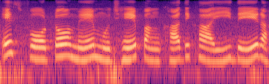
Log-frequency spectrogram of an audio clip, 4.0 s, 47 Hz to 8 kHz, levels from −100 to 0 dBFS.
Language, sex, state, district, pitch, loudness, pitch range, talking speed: Hindi, female, Madhya Pradesh, Katni, 220 Hz, -16 LUFS, 210-245 Hz, 120 wpm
